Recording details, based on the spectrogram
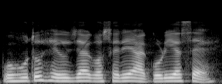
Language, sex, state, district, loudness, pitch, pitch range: Assamese, male, Assam, Kamrup Metropolitan, -14 LUFS, 155 Hz, 145-160 Hz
